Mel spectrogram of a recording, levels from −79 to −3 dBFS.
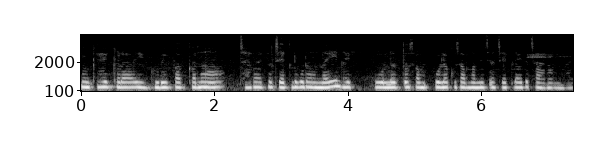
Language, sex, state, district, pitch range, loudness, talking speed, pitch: Telugu, female, Telangana, Nalgonda, 215-225 Hz, -16 LUFS, 120 wpm, 220 Hz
